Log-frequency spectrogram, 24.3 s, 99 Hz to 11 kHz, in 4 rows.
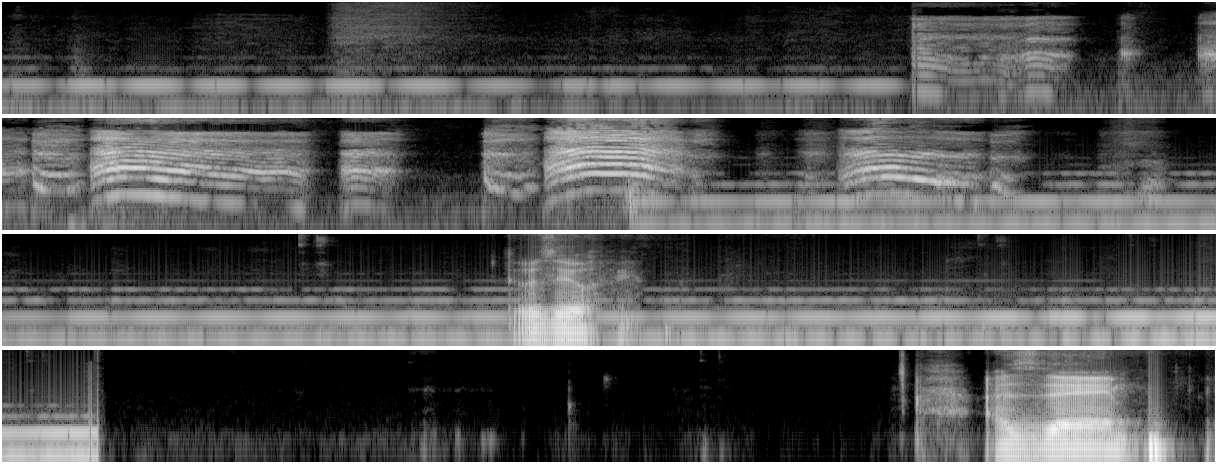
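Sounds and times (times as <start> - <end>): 
sustained humming metallic tone: 0.0 - 5.4, 8.8 - 18.7
infant wailing: 6.0 - 9.5
speech: 14.8 - 15.4, 23.2 - 23.9.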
